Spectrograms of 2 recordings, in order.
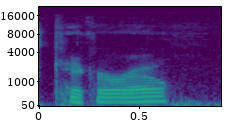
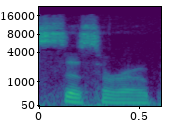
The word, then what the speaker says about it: Cicero: I will say the soft C because I will die on this hill where I will refuse to pronounce it as Kikero. Like, that's Cicero, bitch.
